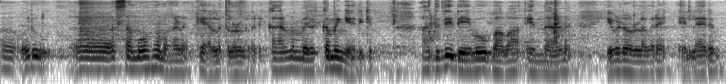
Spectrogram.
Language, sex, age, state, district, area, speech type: Malayalam, male, 18-30, Kerala, Idukki, rural, spontaneous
